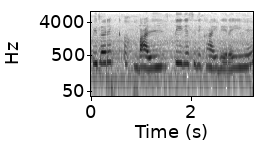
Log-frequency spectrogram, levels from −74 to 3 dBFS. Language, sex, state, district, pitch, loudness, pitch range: Hindi, female, Madhya Pradesh, Dhar, 245 Hz, -16 LUFS, 230-295 Hz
